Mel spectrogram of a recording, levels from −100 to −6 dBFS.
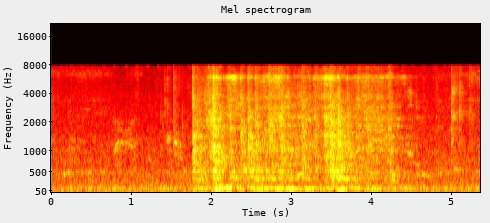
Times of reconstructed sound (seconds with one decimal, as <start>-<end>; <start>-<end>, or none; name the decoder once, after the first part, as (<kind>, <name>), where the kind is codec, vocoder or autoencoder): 0.0-0.9 (vocoder, Vocos); 1.5-5.4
